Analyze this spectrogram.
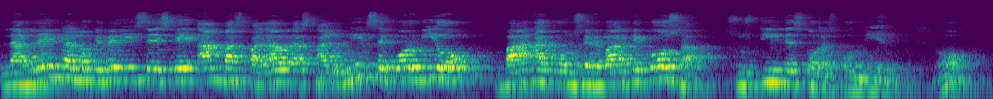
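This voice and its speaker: A male teacher giving a grammar lesson, repeating key words slowly and constantly checking understanding with tag questions. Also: high voice, animated. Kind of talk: classroom grammar lecture. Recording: very echoey room, distant mic.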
